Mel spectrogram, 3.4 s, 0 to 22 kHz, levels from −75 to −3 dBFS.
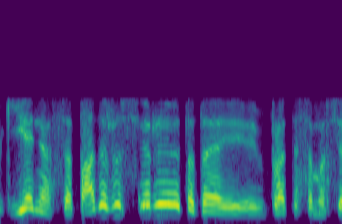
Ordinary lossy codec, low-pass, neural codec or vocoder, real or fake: Opus, 64 kbps; 3.6 kHz; none; real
